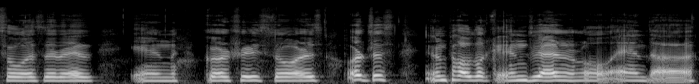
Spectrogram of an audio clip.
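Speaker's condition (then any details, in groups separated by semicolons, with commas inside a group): Cerebral palsy; washes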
